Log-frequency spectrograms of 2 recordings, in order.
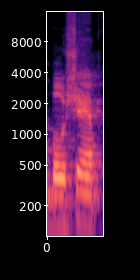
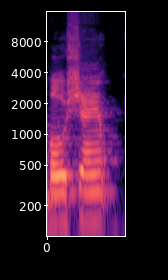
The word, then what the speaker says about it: Beauchamp: I really think people need to keep their eye on Marjan Beauchamp, or Beauchamp, I'm sure is how you pronounce it, but I refuse to speak French on this channel.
